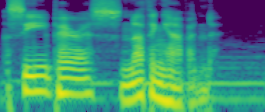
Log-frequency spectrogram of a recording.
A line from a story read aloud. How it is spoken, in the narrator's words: I said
